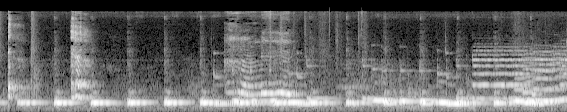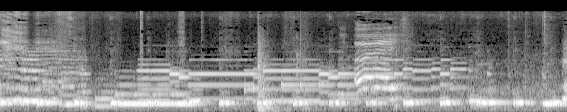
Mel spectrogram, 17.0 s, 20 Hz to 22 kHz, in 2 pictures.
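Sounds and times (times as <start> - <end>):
electronic organ-like melody: 0.7 - 17.0
child squealing: 8.3 - 9.7
knock: 12.4 - 13.0.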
